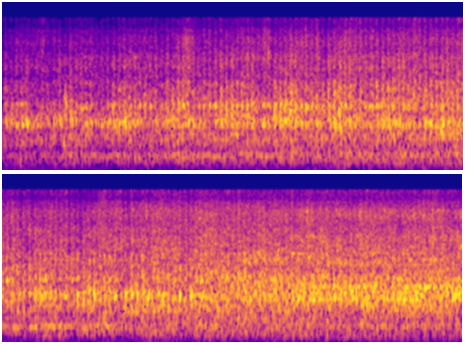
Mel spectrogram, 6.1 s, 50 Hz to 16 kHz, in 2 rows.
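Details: Beaver motorhome on a cold day, about 35-36°F, started after its low-water starting battery was charged for about 24 hours: steady, even idle, roughly three beats a second, without stumbling; normal idle.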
